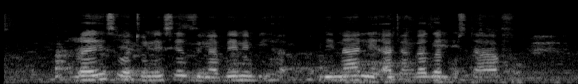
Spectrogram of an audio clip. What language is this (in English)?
Swahili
